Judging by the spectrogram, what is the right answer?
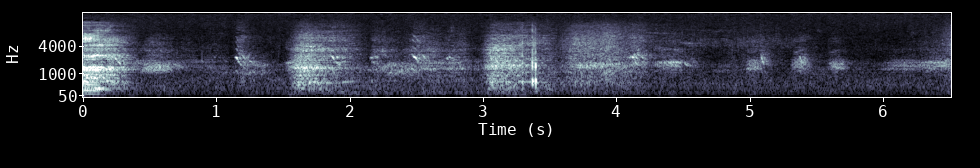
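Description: An injured man's heavy, pained breathing and gasps, a few breaths about a second and a half apart.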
